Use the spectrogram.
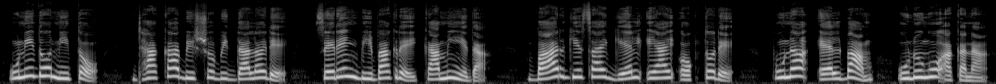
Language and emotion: Santali, neutral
